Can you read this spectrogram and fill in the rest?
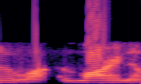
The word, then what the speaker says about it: Lauryn: My first name is Lauryn Elise, and our names are both spelled L A U R Y N.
